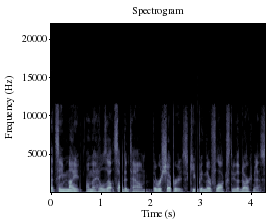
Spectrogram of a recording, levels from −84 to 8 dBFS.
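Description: Speech, with blocks of digital silence at 0.56–0.58 s and 1.87–1.89 s (about 21 ms each, which fits a 1024-sample buffer) and 2.87–2.92 s (about 43 ms). At 1.37 s there's a 55 ms dropout, likely a Bluetooth stall.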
